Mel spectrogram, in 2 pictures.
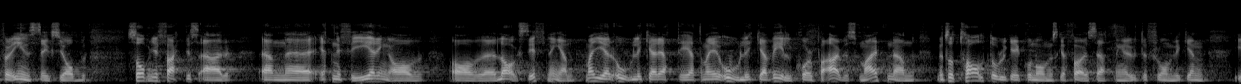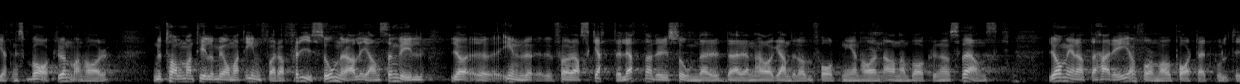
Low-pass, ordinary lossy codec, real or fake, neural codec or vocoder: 7.2 kHz; none; real; none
